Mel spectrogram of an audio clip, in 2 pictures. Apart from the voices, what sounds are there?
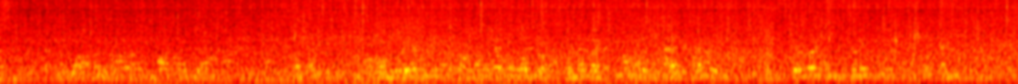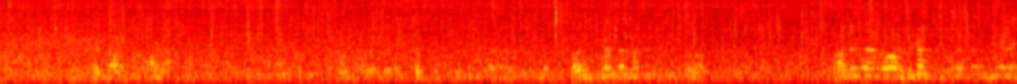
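heavy noisy summer rain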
